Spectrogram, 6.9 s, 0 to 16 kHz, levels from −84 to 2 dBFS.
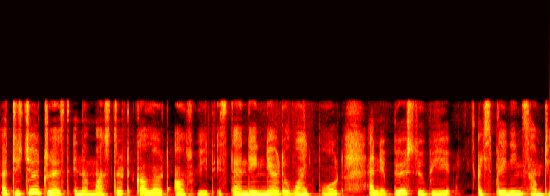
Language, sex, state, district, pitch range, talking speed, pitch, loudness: English, female, Nagaland, Kohima, 205-225 Hz, 155 wpm, 210 Hz, -16 LUFS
